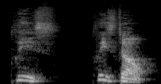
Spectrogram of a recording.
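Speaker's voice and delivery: imitated pleading tone. Retelling a radio message, imitating Toto Wolff begging and pleading. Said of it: "Total Wolf begging and pleading".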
